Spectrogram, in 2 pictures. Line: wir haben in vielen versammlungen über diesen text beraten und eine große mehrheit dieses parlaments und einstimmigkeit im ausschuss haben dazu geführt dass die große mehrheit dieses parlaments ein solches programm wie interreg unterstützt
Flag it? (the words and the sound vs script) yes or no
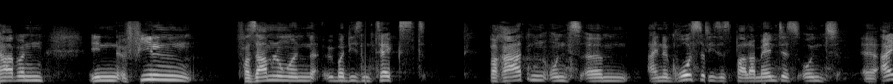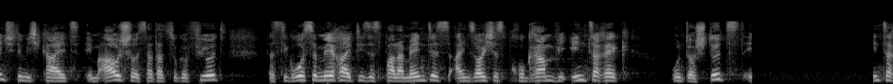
yes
